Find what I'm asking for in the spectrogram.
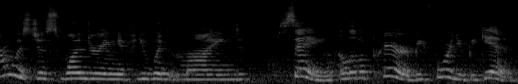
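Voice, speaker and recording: A squeaky, put-on character voice moves at a moderate pace. Clear background noise runs underneath. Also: woman, high pitch for a woman. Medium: read story. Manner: overly polite, wordy.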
